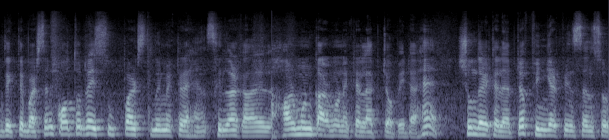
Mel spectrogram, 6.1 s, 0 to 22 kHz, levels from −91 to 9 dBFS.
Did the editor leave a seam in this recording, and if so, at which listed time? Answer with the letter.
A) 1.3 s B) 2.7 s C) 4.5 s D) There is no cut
B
